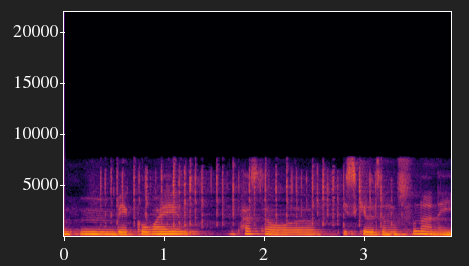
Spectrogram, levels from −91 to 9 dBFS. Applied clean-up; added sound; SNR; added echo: none; Insect; 18 dB; none.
